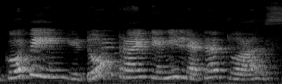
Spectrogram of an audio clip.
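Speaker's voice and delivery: ordinary delivery, nothing marked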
